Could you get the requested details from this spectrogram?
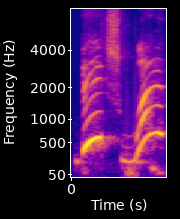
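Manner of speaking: high-pitched retold disbelief; mock disbelief. Viewer reacting to Gail, mock disbelief. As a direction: throw it out high, in mock shock.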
